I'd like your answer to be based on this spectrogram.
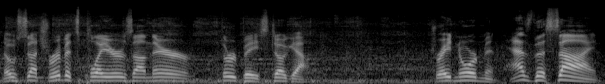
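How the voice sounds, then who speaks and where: Soft music plays behind an American man doing live radio play-by-play for baseball. His voice is a little high, pushed and bright, and he speaks slowly, narrating with drama in clipped, short lines.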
